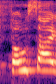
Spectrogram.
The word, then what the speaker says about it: foci: Yeah, it's foci or foci. I've heard it both ways from people that I know and trust.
